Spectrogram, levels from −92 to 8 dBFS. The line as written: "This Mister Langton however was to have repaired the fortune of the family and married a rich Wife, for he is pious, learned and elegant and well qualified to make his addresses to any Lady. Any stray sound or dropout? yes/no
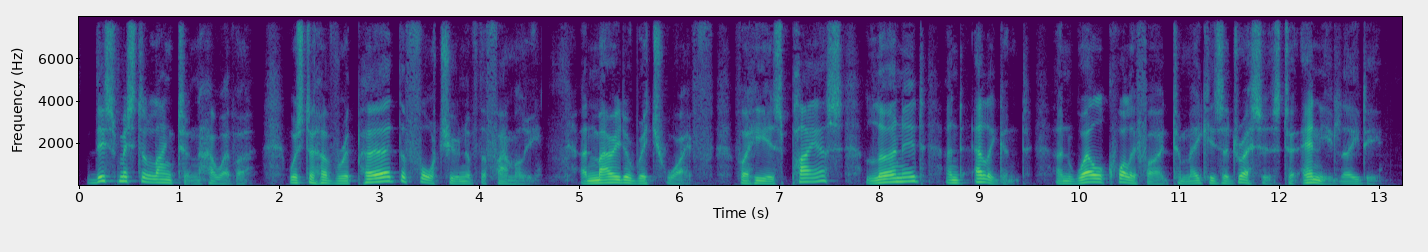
no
